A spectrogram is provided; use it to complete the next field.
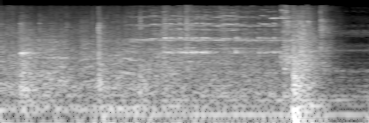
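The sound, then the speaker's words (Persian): A door slides and squeaks along its track, ending in a solid thud as it shuts, as someone goes back into a storeroom, with a steady low rumble in the background and no voices. “در رو بستم و برگشتم تو انبار”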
